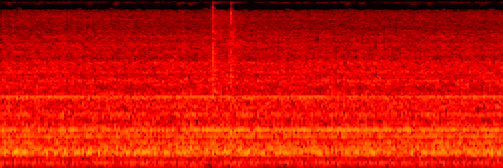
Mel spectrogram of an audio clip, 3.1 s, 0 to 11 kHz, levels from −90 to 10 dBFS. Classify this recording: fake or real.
real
